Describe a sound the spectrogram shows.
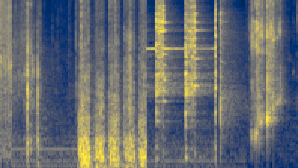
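A bread knife saws through a crusty loaf.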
